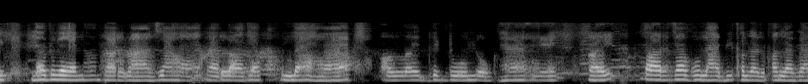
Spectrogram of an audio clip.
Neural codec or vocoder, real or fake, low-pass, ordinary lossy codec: codec, 16 kHz in and 24 kHz out, 0.6 kbps, FireRedTTS-2 codec; fake; 7.2 kHz; none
